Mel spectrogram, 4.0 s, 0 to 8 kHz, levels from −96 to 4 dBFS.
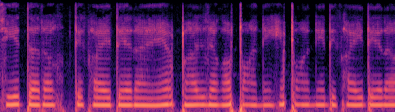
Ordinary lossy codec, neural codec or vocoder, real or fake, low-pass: none; codec, 16 kHz, 8 kbps, FunCodec, trained on Chinese and English, 25 frames a second; fake; 7.2 kHz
